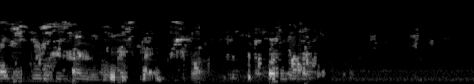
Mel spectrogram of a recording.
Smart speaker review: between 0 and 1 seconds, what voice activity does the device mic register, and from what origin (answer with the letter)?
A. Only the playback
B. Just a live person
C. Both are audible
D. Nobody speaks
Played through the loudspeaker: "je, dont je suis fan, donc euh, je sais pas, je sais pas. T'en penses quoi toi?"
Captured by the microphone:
A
